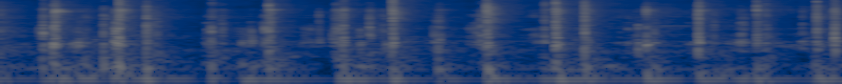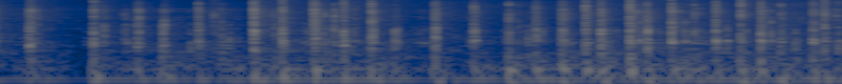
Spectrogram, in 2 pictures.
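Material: Plastic.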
